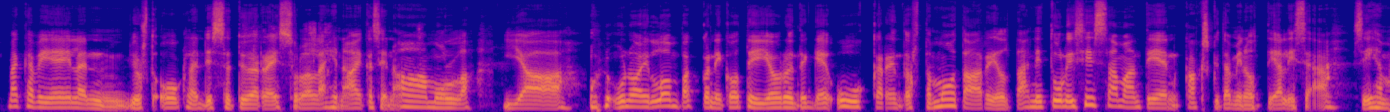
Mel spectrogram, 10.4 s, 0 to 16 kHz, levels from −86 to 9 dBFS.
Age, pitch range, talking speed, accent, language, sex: 30-49, 160-195 Hz, 160 wpm, native, Finnish, female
